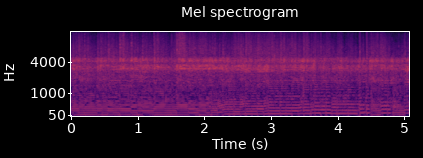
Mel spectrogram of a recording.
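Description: Surf electric guitar through a spring reverb unit set with the dwell low and the tone and mixer high, loud sustained chords washing into dense dripping reverb, full and continuous, no voices.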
